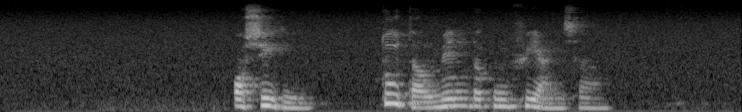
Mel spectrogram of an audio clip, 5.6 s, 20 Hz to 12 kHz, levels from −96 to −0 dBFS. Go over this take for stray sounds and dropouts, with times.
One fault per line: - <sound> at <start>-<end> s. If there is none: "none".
none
